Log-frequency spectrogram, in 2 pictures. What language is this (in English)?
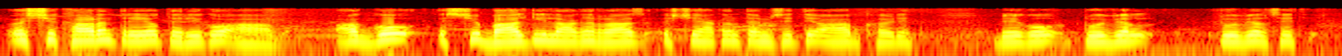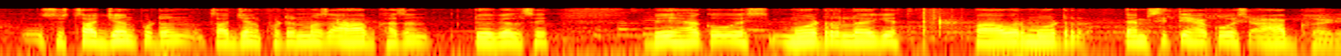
Kashmiri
